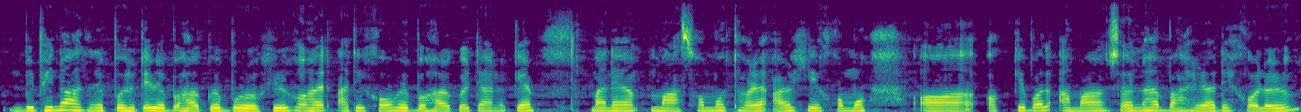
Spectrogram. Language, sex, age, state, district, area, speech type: Assamese, female, 18-30, Assam, Majuli, urban, spontaneous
